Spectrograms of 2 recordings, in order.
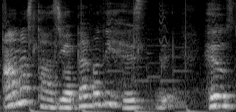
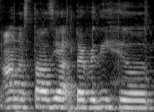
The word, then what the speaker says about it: Anastasia Beverly Hills: I am gonna use this Anastasio Beverly Hills, I said it wrong. This Anastasia Beverly Hills Dipbrow Pomade.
